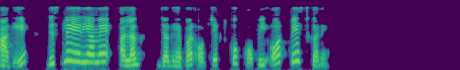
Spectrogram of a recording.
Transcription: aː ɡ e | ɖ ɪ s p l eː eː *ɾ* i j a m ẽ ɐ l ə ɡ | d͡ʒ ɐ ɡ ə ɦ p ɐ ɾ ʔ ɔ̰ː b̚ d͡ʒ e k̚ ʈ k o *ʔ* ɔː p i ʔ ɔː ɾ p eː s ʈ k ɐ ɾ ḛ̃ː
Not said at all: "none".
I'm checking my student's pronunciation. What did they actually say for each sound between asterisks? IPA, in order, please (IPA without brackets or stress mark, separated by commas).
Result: ɾ, k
